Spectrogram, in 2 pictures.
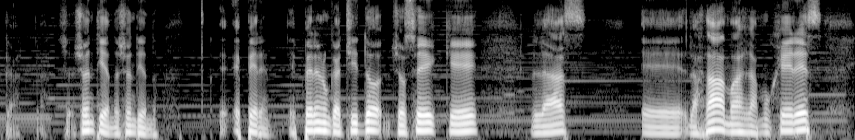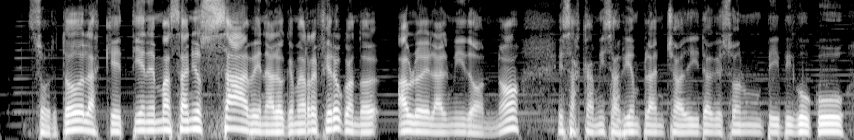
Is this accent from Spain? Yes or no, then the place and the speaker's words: no; Argentina; dentro de nuestra historia como Argentina, una creación como esta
